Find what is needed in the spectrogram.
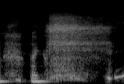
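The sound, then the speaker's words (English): A voice imitates heavy breathing: a loud, breathy exhale, with a brief voiced grunt before it and a short rising vocal sound at the end. “I just breathe hard.”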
